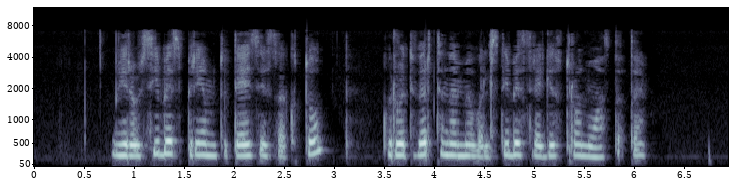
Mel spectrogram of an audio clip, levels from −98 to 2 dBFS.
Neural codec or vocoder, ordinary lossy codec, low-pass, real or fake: none; AAC, 32 kbps; 7.2 kHz; real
